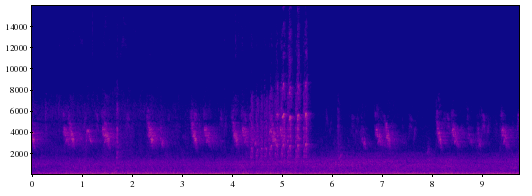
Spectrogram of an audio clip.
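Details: A male Downy Woodpecker calls at a backyard bird feeder in Calgary, Alberta, at 1:14 pm on 27 June 2021: short, sharp high chirping notes with a quick rattling burst midway, over a low rumble of wind or traffic.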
